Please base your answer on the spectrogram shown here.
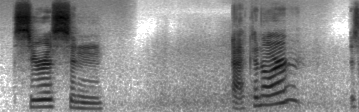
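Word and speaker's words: Achenar: at least look forward to how Cirrus and Akinar, is how you pronounce that, will react to its curious inhabitants.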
